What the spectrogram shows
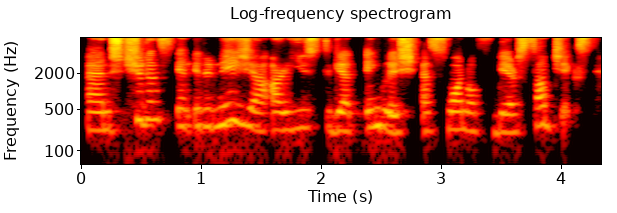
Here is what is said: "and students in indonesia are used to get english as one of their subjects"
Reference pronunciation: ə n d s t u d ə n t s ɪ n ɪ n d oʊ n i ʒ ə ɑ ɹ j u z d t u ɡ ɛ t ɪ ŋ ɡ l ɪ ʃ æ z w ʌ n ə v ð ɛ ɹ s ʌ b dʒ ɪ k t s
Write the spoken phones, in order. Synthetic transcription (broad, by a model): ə n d s t u d ə n t s ɪ n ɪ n d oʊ n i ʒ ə ɑ ɹ j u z t u ɡ ɛ t ɪ ŋ ɡ l ɪ ʃ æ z w ʌ n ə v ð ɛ ɹ s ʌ b dʒ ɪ k t s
